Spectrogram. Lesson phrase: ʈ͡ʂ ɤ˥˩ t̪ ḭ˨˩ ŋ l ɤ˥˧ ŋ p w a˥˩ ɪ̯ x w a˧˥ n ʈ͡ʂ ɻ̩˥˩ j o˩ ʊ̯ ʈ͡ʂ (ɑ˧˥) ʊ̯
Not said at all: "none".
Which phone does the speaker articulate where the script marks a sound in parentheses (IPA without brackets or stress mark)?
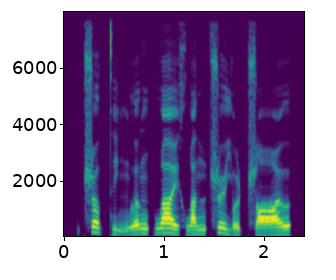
ɑ˧˥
